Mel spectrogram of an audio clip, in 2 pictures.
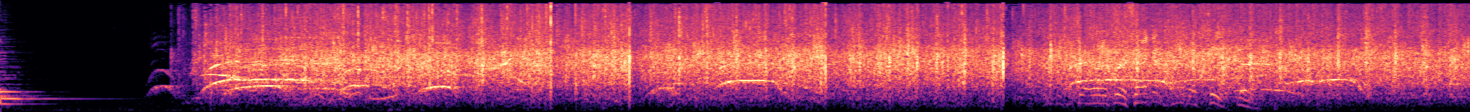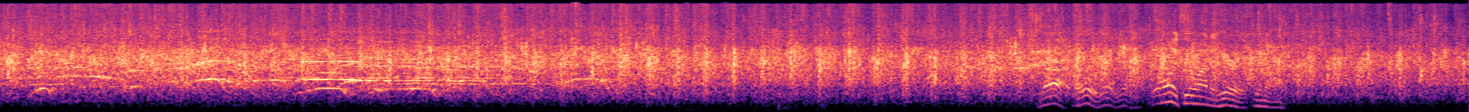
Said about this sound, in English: Did you want to hear your own applause? Is that the idea? Oh, yeah. Can you just amplify it? Have it on loop for me.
